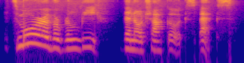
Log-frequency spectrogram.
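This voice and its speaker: A woman's voice: medium pitch, animated, measured pace, low-quality recording. A woman narrating fan fiction expressively, as in an audiobook. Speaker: podfic reader.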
